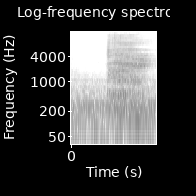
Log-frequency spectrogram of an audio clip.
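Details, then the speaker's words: A sudden, short, noisy burst of air breaking a quiet room hum: a single sneeze from Jasper, a small pet. "I've watched probably, sorry if you can hear Jasper, he just sneezed, but I've watched probably every one of his videos for the past like 4 or 5 years."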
